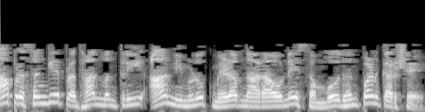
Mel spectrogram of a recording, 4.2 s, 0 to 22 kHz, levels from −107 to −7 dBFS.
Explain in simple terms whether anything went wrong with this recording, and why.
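A couple of things went wrong. Throughout, the speech sounds dull and watery, with nothing above about 5 kHz, so the crisp top end is gone. That's likely heavy MP3 compression: squeezed for space, the encoder chopped off the treble and dropped quieter details.

There's also pre-echo, a short hiss sneaking in just before sharp sounds, at 1.19 s, 3.59 to 3.64 s and 3.81 to 3.83 s. The codec smeared its noise across a short chunk of audio, so it leaks ahead of each attack, softening it.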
